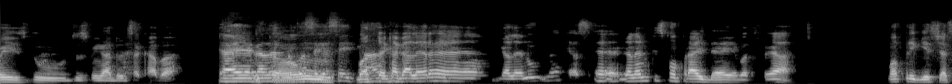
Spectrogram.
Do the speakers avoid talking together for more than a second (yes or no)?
no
